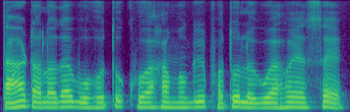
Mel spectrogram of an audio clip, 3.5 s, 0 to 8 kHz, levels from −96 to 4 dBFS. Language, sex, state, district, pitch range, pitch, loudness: Assamese, male, Assam, Hailakandi, 130-140 Hz, 135 Hz, -18 LUFS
